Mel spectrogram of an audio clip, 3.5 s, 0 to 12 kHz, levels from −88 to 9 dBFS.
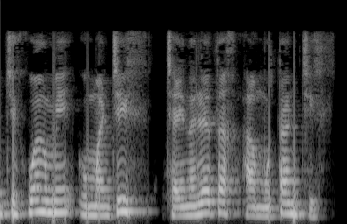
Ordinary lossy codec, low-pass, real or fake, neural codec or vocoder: MP3, 64 kbps; 7.2 kHz; real; none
